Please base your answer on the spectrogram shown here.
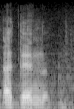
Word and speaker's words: Athène: est une bonne connaissance d'athine ou d'Athène je vais prononcer son nom à la française euh et donc athè c'est un commentateur un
